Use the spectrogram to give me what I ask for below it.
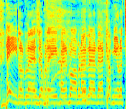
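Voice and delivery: fast mock auctioneer patter; auctioneer babble. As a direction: rattle off nonsense like an auctioneer. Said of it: "He's like an auctioneer".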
